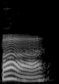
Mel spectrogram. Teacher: the word ba is um it's bilabial consists of two of your lips moving together right but we know that it's a stop in that when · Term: bilabial stop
